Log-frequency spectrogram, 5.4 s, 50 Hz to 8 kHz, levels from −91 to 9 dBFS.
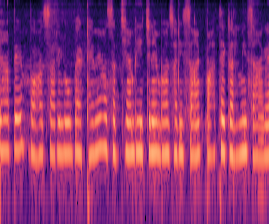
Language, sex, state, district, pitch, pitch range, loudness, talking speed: Hindi, female, Haryana, Charkhi Dadri, 250 Hz, 245-255 Hz, -16 LUFS, 190 wpm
